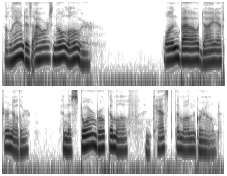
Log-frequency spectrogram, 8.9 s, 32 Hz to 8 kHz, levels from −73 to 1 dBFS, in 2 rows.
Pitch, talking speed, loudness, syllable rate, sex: 165 Hz, 155 wpm, -15 LUFS, 4.3 syllables/s, female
